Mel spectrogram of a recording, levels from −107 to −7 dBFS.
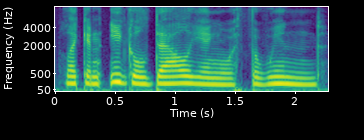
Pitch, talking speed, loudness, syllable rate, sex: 200 Hz, 185 wpm, -17 LUFS, 4.6 syllables/s, female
